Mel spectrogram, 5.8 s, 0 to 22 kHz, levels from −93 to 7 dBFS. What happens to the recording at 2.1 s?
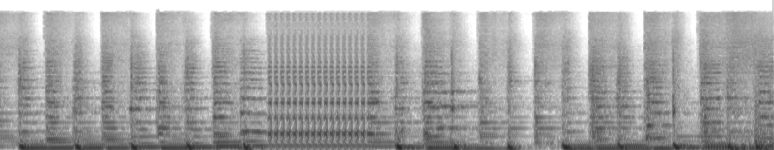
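A rapid machine-gun stutter, one 46 ms fragment repeating 16 times at 21.5 per second, runs from 2.04 to 2.79 s. This is a system hang loop: the system froze while the audio hardware kept replaying one ring buffer, which fits a 2048-sample buffer.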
